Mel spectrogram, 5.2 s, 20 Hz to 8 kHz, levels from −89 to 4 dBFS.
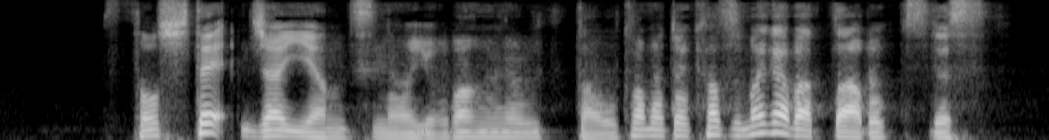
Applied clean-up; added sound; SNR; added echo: neural mask model DeepFilterNet 3.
